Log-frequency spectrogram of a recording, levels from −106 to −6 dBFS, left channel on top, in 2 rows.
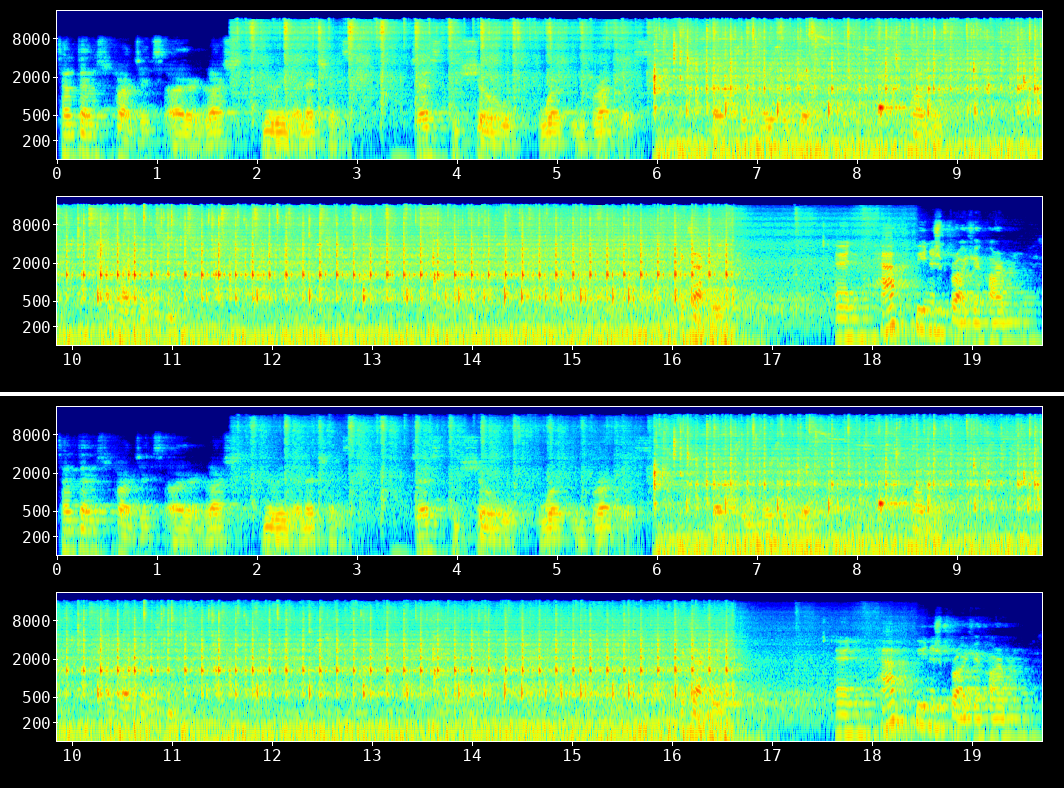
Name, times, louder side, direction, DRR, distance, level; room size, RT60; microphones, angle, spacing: voice 1, 0.0-3.0 3.5-6.0 6.5-7.6 8.5-9.1 10.3-11.3, left 2 dB, 45° left, 9 dB, 1.0 m, -40 dB
sound 1, 1.7-18.4, left 9 dB, 80° left, 2.4 m, -42 dB
sound 2, 6.0-16.6, left 3 dB, 15° left, 1.0 m, -31 dB
voice 2, 16.1-16.6 17.6-19.5, left 3 dB, 60° left, -2 dB, 2.2 m, -36 dB
24.5 x 19.0 x 2.4 m, 1.0 s
head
